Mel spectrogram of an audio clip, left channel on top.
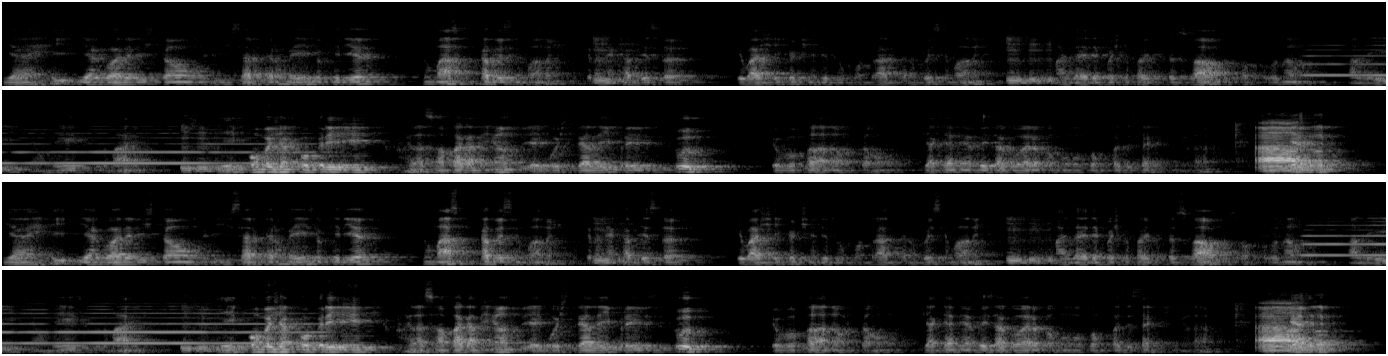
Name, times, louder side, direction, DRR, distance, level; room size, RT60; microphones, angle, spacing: voice 1, 0.0-3.7 4.2-5.5 5.8-6.8 7.4-9.8 10.5-13.0 13.5-15.2 16.0-20.9 21.5-22.8 23.1-25.9 26.6-27.1, right 1 dB, 30° right, 0 dB, 2.3 m, -35 dB
voice 2, 5.9-6.4 10.0-10.6 15.6-16.0 26.2-27.1, left 1 dB, 25° left, 2 dB, 1.5 m, -28 dB
Wind instrument woodwind instrument, 12.9-17.2, right 3 dB, 50° right, 0.9 m, -38 dB
23.0 x 10.5 x 2.7 m, 0.85 s
head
